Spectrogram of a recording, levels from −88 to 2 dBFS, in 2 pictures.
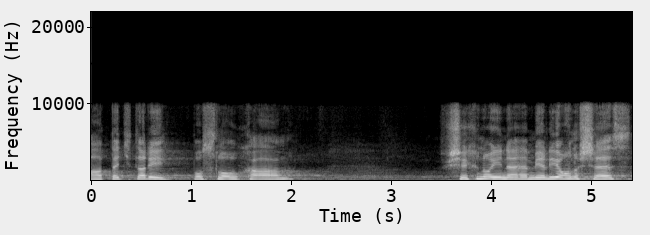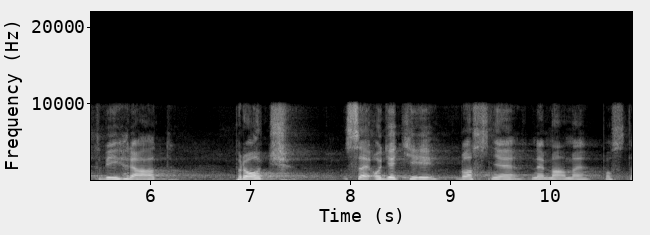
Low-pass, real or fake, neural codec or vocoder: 9.9 kHz; fake; vocoder, 22.05 kHz, 80 mel bands, WaveNeXt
